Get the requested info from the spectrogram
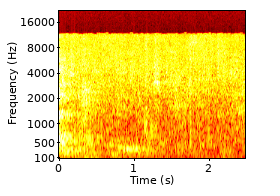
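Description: A brief vocal sound right at the start fades away, then a hushed pause with a few faint, soft hums from the a cappella singers.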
